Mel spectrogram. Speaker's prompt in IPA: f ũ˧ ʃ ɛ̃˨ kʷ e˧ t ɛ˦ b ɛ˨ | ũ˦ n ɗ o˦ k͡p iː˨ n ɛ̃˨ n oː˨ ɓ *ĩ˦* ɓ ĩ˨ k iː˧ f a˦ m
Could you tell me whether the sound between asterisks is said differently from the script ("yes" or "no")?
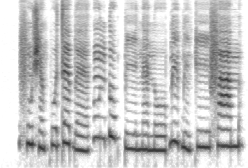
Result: no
